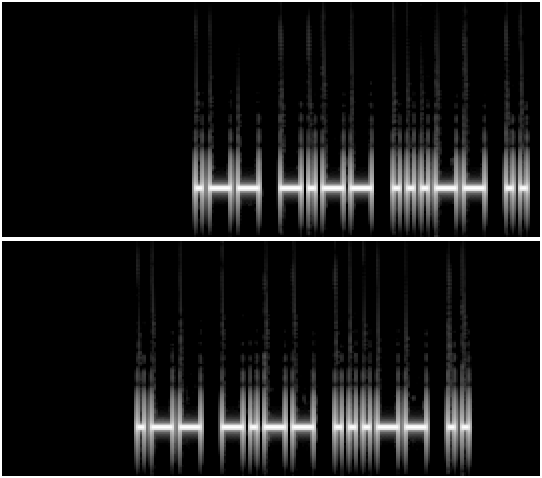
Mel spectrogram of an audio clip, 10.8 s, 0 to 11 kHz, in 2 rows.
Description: Morse code, heard as a keyed tone, about 17 wpm, 700 Hz. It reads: WY3I WY3I
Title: USA Call Signs - 4 Characters - Repeated 3x - 17wpm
